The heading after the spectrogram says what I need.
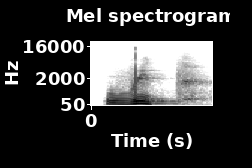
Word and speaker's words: huit: Huit. H is silent.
